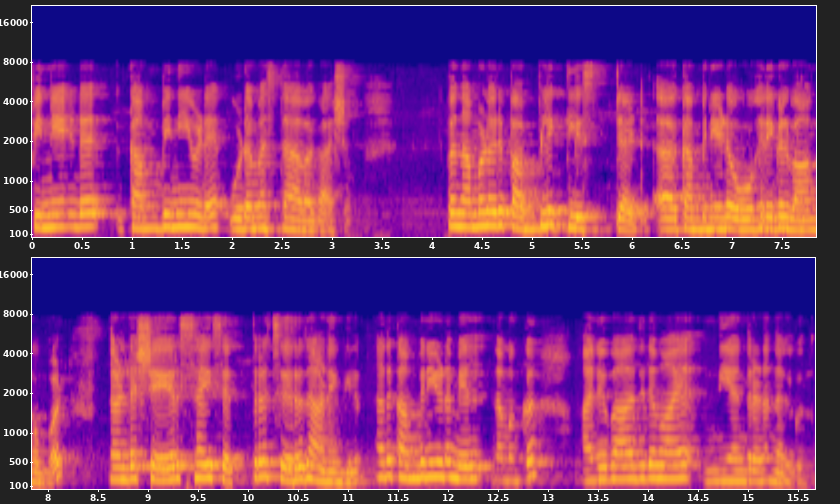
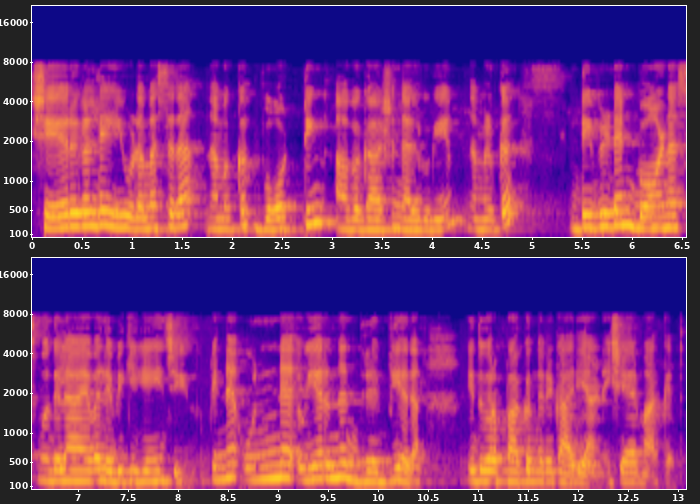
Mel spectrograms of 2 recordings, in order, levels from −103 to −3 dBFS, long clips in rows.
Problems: none marked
